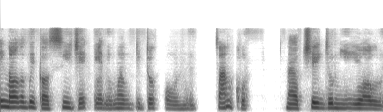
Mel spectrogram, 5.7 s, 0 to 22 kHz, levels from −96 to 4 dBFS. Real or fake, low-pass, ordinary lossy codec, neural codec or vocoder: fake; none; none; codec, 16 kHz, 0.5 kbps, FreqCodec, larger model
